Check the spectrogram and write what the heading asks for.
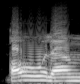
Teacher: واو ساکن سے پہلے زبر ہے، واو لین ہے، بغیر کھینچ کے پڑھنا ہے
